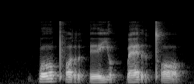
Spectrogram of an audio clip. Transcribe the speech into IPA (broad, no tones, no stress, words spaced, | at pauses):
k͡popʼɔr ʔɪjʊ k͡pɛrtʼɔ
